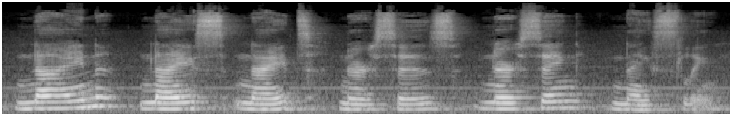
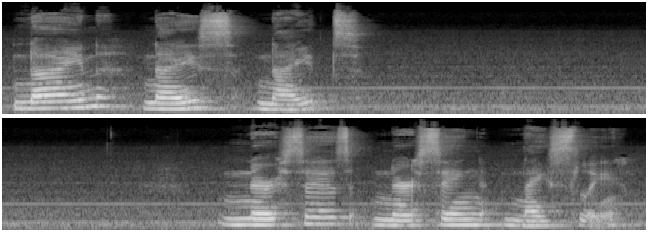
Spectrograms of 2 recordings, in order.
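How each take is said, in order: First: The phrase is said at a faster pace. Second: The phrase is said at a slower pace.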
